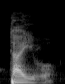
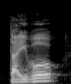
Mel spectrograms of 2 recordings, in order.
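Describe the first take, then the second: First: The stress is on the first syllable. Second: The stress is on the last syllable. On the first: This is the other branch of the family's place. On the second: This is one branch of the family's place.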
